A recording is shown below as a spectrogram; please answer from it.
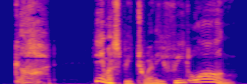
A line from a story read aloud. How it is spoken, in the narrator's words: Kermit gasped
